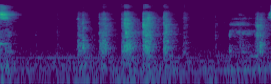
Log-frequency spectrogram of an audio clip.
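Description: Cards riffle and slap softly as they are shuffled.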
